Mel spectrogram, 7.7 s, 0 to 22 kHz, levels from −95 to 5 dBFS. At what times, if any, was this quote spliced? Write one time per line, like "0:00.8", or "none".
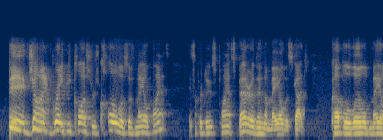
0:02.0
0:03.9
0:06.1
